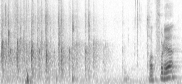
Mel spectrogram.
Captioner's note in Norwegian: applaus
